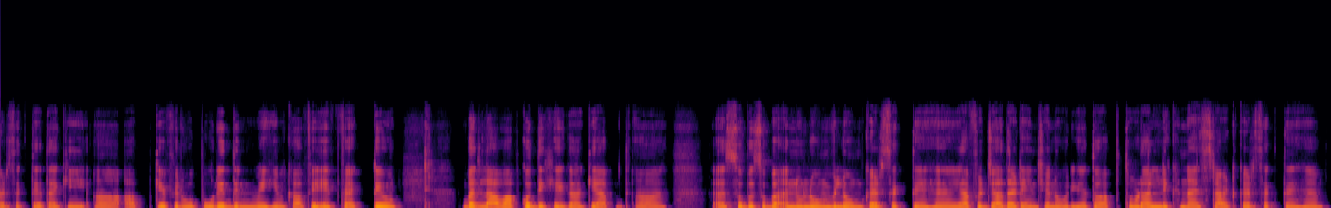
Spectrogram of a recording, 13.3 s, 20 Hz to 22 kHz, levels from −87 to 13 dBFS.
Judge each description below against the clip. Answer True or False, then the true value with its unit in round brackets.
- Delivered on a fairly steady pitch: True (1.6 semitones)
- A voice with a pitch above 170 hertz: True (185 Hz)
